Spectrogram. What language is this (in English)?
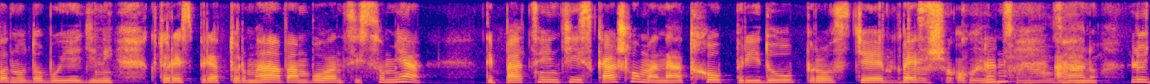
Slovak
